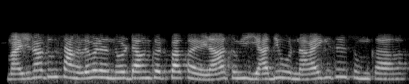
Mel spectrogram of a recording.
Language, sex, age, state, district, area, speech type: Goan Konkani, female, 18-30, Goa, Murmgao, rural, conversation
